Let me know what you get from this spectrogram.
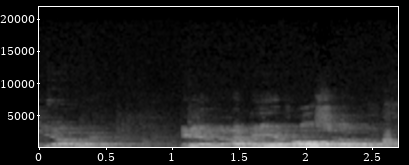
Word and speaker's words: Yahweh: And so they thought it was Jehovah. But more recent scholarship says that they believe it was pronounced Yahweh.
